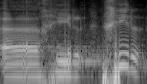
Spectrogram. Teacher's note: Sebab huruf tu sebelum tu huruf berbaris di bawah, baris kasrah. Kha kasrah, ra sukun. Khir nipiskan roh.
